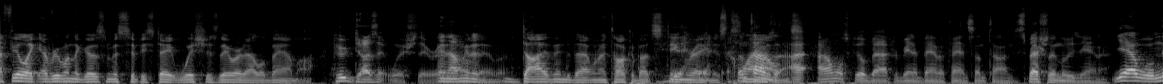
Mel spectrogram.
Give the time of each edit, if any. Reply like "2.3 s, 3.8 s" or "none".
3.2 s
